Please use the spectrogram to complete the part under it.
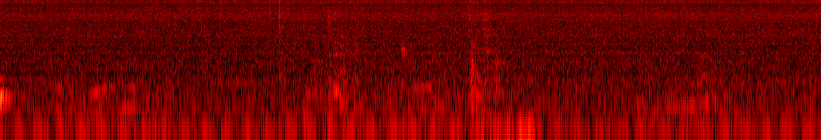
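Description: Spice masala being fried down in a pan for a rithe fish curry, giving a low, steady sizzle with faint scrapes of stirring throughout.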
